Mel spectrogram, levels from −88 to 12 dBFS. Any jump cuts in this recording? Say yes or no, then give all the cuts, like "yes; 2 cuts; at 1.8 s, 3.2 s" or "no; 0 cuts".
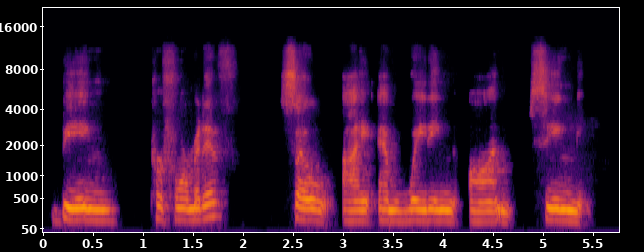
no; 0 cuts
